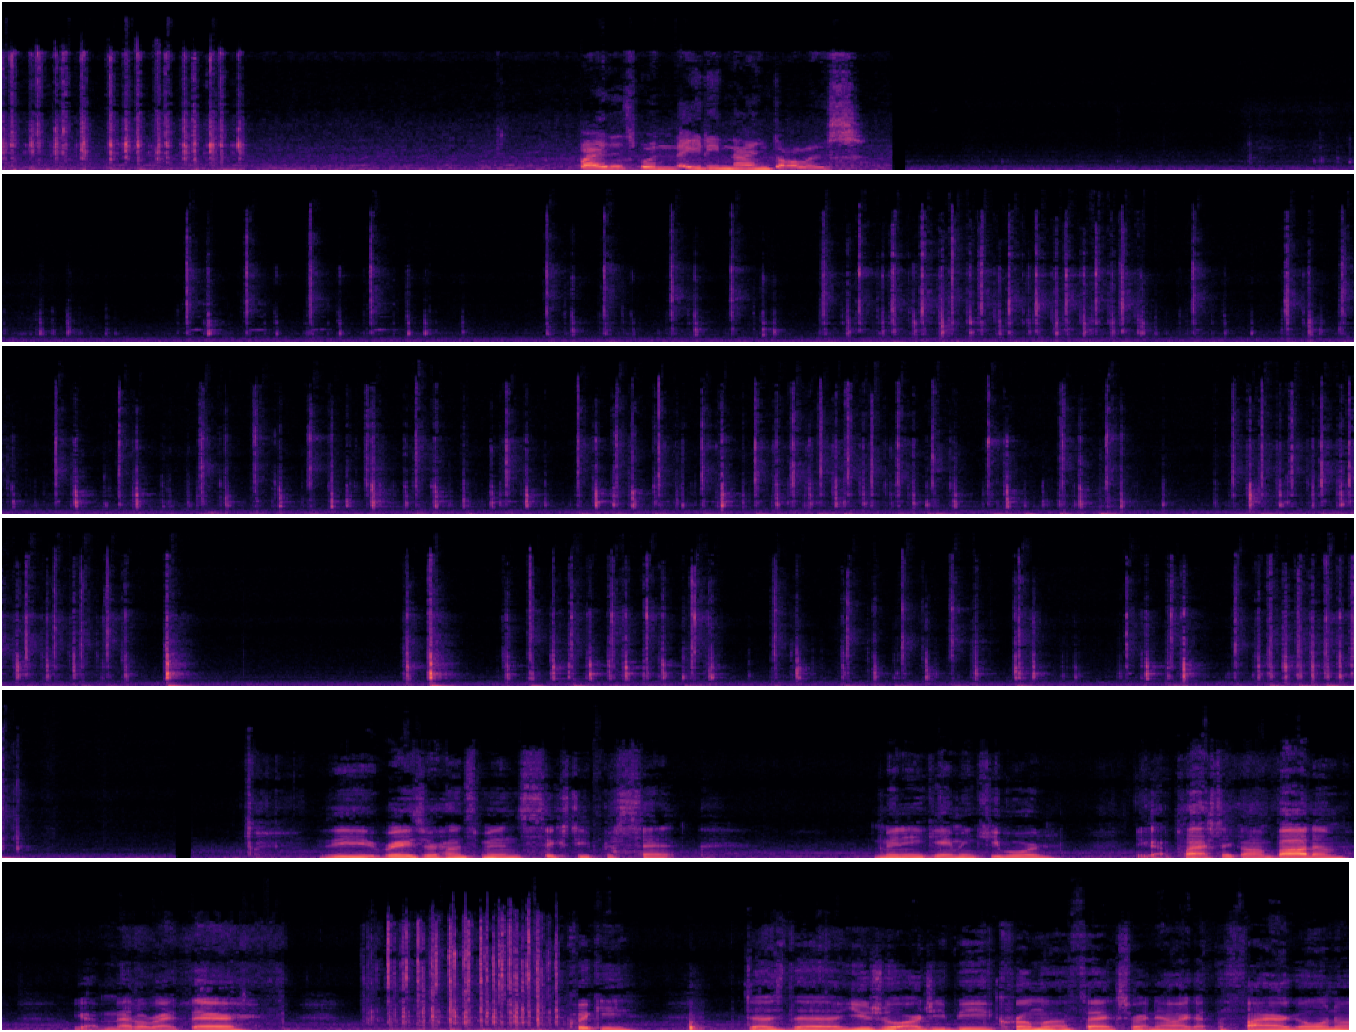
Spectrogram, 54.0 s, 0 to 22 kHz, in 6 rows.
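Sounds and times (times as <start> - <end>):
keyboard key clicks: 29.7 - 36.2.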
